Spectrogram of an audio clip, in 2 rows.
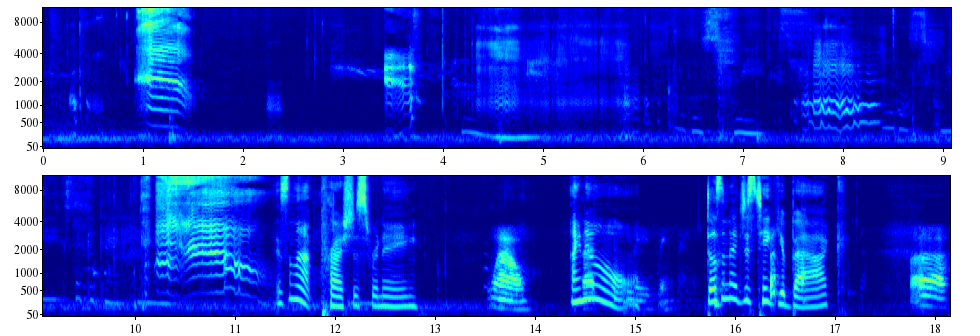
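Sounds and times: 
low steady hum: 0:00.0 - 0:18.1
newborn baby cooing and babbling: 0:00.3 - 0:01.5, 0:03.4 - 0:06.4, 0:07.5 - 0:08.5, 0:10.1 - 0:11.4
speech: 0:11.4 - 0:13.0, 0:13.6 - 0:17.2, 0:17.8 - 0:18.1.

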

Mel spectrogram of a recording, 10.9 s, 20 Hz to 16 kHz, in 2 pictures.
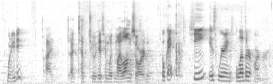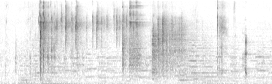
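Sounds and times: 
speech: 0:00.2 - 0:05.5
dice clattering across a hard tabletop: 0:06.2 - 0:09.2.

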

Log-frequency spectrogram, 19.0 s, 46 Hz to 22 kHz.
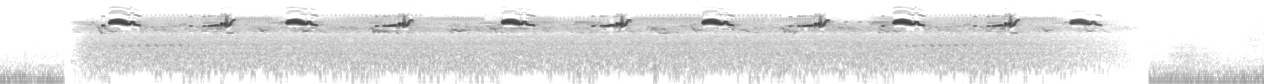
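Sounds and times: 
Western Wood-Pewee calls: 0:01.5 - 0:03.6, 0:04.3 - 0:04.8, 0:05.6 - 0:06.2, 0:07.4 - 0:08.2, 0:08.8 - 0:11.1, 0:11.8 - 0:12.5, 0:13.2 - 0:15.4, 0:16.1 - 0:16.6.

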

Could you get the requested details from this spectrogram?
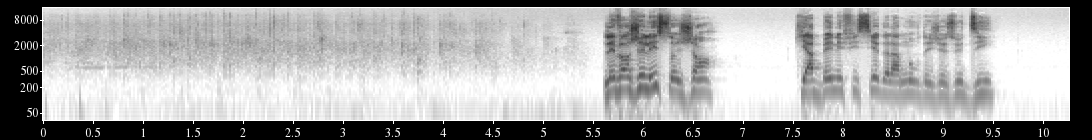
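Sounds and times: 
church congregation applauding during a sermon: 0:00.0 - 0:05.5
speech: 0:05.6 - 0:06.8, 0:07.6 - 0:09.6.

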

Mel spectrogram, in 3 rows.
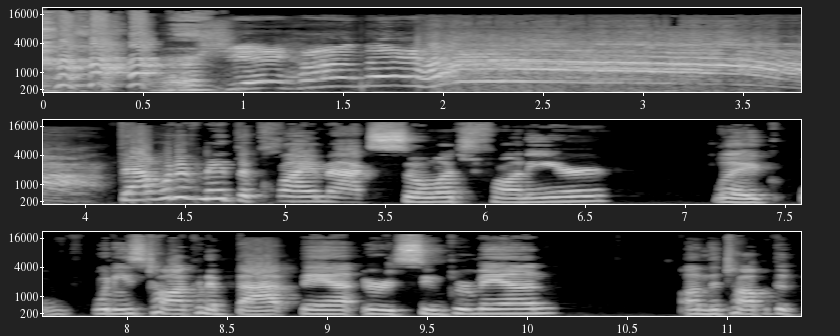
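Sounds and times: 
laughter: 0:00.0 - 0:00.9
speech: 0:00.7 - 0:02.2, 0:04.2 - 0:10.2, 0:10.8 - 0:11.3
person letting out a wavering cursing yeehaw yell and strained scream: 0:01.6 - 0:04.1.

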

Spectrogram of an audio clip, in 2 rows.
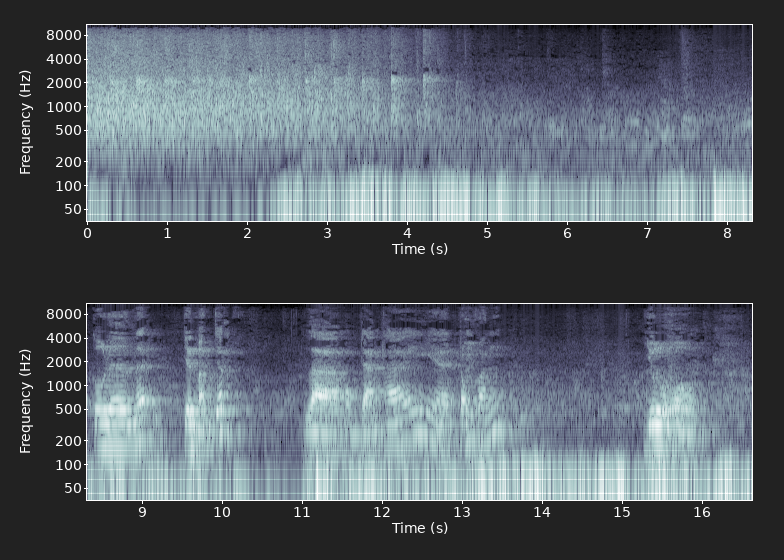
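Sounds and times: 
crowd applauding the benefactors of a program: 0:00.0 - 0:04.9
speech: 0:08.4 - 0:10.2, 0:11.0 - 0:13.6, 0:15.3 - 0:16.1.

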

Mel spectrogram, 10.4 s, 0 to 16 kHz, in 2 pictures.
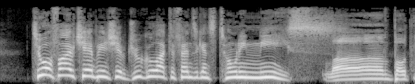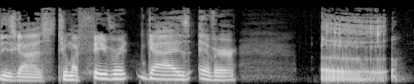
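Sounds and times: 
speech: 0:00.4 - 0:08.2, 0:09.2 - 0:09.7
loud drawn-out burp: 0:09.2 - 0:10.3.

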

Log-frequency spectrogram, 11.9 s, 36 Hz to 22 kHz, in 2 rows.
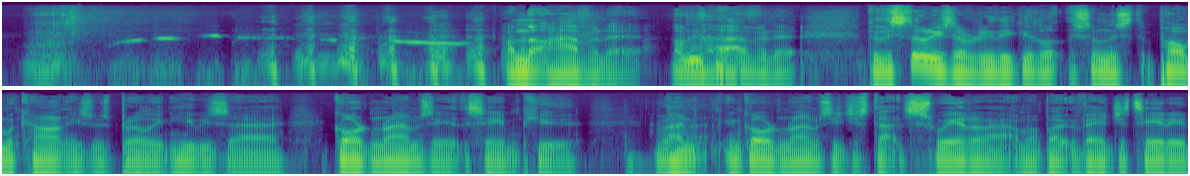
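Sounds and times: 
person whistling a tune: 0:00.6 - 0:02.5
laughter: 0:01.2 - 0:04.0
speech: 0:02.6 - 0:11.8
breathy rumbling: 0:04.0 - 0:04.4.

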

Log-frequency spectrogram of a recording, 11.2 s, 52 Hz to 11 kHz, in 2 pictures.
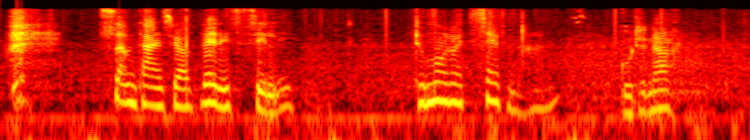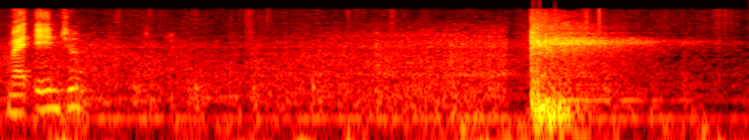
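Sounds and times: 
low dull rumble: 0:00.0 - 0:11.2
speech: 0:00.8 - 0:02.5, 0:03.1 - 0:06.4
sniper rifle shot: 0:09.5 - 0:10.8.

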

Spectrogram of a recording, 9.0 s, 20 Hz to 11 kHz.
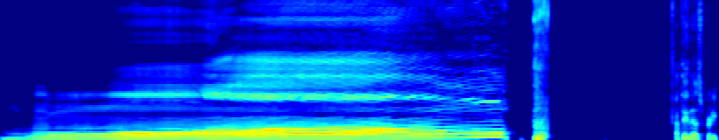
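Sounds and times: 
voice imitating echoey fart build-up with the mouth: 0:00.1 - 0:07.0.

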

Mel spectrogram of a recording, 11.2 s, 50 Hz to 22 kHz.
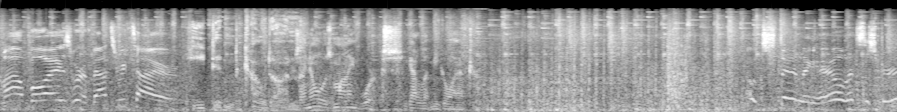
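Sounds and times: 
sustained rapid gunfire near thermonuclear warheads: 0:00.0 - 0:11.2
speech: 0:00.8 - 0:07.1, 0:09.5 - 0:11.2.

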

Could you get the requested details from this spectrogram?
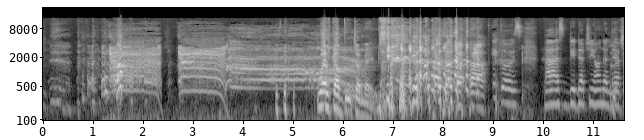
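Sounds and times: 
laughter: 0:00.7 - 0:02.4, 0:04.4 - 0:09.2
man screaming: 0:01.2 - 0:06.7
speech: 0:04.6 - 0:11.6.

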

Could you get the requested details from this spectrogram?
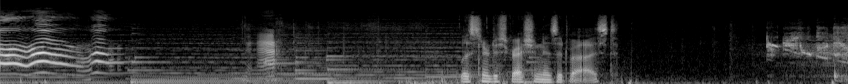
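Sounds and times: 
cat meowing: 0:00.0 - 0:01.3
steady low hum: 0:00.0 - 0:08.4
speech: 0:04.6 - 0:06.3.

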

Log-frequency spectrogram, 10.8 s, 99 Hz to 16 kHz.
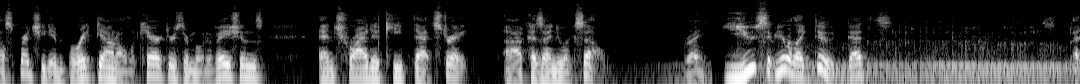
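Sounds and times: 
speech: 0:00.0 - 0:06.1, 0:06.8 - 0:09.2
motorcycle engine idling: 0:07.6 - 0:10.8.

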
